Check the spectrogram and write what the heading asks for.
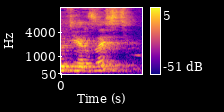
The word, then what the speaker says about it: дерзость: Но, однако, вам надо запомнить слово «дерзость» и то, что ударение ставится на первый слог, на букву «Е».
